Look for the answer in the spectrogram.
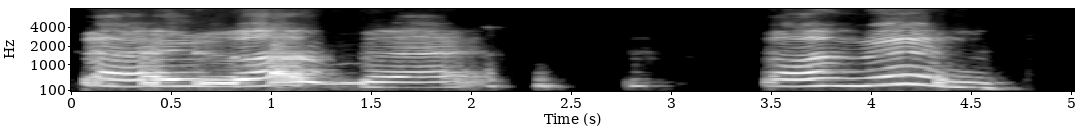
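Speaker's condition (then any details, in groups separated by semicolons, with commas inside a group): Traumatic brain injury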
